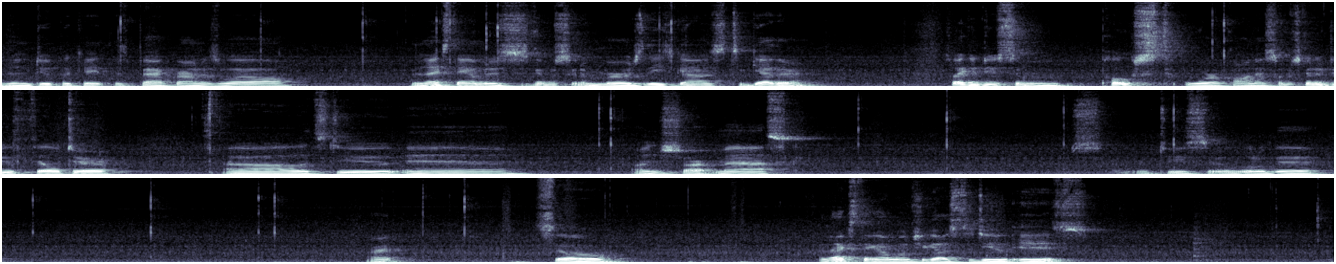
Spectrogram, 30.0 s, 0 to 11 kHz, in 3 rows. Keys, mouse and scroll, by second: 1.1 scroll down 2, 1.9 click, 3.2 shift+click, 3.6 right click, 4.9 click, 9.0 click, 14.4 click, 16.4 click, 17.9-18.7 drag, 20.2 click, 21.9 click, 22.9 space, 23.1 click, 25.1 ctrl+=.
